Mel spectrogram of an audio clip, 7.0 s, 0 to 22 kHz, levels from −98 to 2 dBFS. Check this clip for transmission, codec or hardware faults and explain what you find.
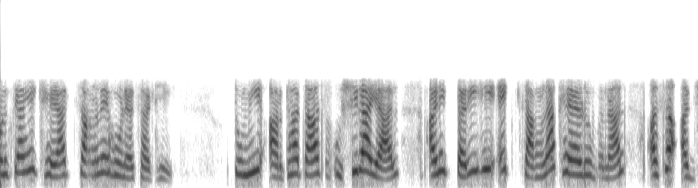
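Three faults are present: G.729 codec coding throughout, three bursts of VoIP packet loss concealed by the speech codec, and a train of clicks over the later part.

The speech passes through the G.729 codec for the whole clip, at 8 kbit/s. The codec rebuilds each short frame from a vocal tract filter, a pitch predictor and a few pulses, and the line passes only about 250 Hz to 3.5 kHz. The result is thin, band-limited speech with a plainly rough, synthetic edge.

VoIP packet loss concealed by the speech codec occurs at 0.86–1.02 s, 3.27–3.33 s and 5.95–6.06 s. About 40 ms, 40 ms and 50 ms of audio went missing. In the first and last bursts the gaps are scattered across roughly 80 ms, with the longest run 20 ms and 30 ms. Each time, the decoder extends its last pitch and filter at falling gain. The speech smears into a brief buzzy tone or coloured noise that fades, and stays weak for a moment after the packets resume.

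A train of clicks runs from 2.90 to 6.84 s. It has about thirty ticks at roughly 6.4 per second, irregularly spaced, peaking at about the level of the speech. The ticks are much alike in shape and sound through pauses too. They likely come from electrical interference or a faulty connection or power supply.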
